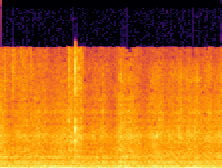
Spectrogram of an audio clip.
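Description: Steady low background hum with a few faint, light clicks and rustles from handling at the table.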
